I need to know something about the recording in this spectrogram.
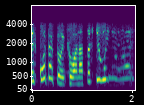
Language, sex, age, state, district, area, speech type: Kashmiri, female, 30-45, Jammu and Kashmir, Bandipora, rural, conversation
